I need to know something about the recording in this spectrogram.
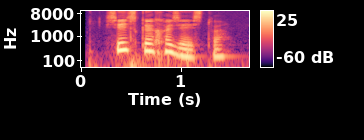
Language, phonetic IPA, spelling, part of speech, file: Russian, [ˈsʲelʲskəjə xɐˈzʲæjstvə], сельское хозяйство, noun, Ru-сельское хозяйство.ogg
- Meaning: agriculture (the art or science of cultivating the ground)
